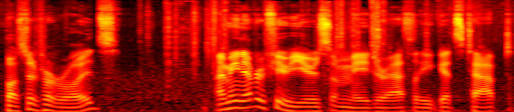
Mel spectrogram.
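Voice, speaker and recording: A man with a lowish voice muses aloud at a measured pace while streaming a game, his relaxed commentary full of fillers and unfinished thoughts. There's a little hiss or hum on the recording.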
